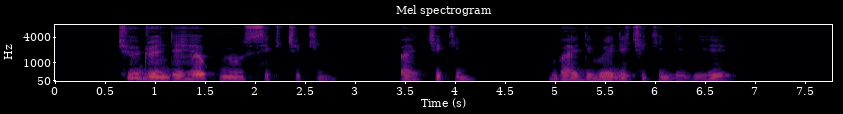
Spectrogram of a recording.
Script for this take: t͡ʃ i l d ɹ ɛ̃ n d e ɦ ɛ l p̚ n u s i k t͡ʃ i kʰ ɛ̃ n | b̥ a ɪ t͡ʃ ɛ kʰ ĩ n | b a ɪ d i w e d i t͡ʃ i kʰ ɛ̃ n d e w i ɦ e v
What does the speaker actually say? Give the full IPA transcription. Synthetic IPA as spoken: t͡ʃ i l d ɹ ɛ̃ n d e ɦ ɛ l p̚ n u s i k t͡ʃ i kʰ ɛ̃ n | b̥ a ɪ t͡ʃ i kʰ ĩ n | b a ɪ d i w e d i t͡ʃ i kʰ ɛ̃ n d e b i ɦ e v

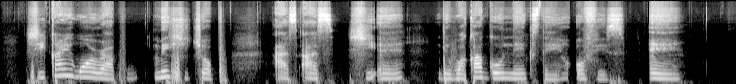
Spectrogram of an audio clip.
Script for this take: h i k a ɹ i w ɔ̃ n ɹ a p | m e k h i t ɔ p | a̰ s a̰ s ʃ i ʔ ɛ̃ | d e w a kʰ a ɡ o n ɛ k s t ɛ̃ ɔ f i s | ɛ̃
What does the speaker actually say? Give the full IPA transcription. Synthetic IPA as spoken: ʃ i k a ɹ i w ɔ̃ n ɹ a p | m e k ʃ i t͡ʃ ɔ p | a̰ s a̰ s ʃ i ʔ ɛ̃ | d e w a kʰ a ɡ o n ɛ k s t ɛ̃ ɔ f i s | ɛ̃

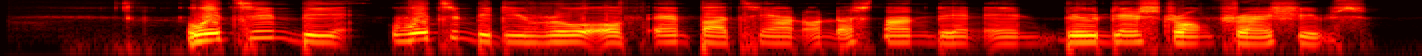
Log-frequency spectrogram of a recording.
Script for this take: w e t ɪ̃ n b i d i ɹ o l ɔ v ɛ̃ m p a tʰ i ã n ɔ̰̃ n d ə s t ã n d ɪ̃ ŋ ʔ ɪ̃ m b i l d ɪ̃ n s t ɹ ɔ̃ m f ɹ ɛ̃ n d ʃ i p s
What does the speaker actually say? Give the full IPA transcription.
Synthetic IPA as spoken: w e t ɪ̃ n b i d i ɹ o l ɔ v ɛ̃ m p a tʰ i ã n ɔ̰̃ n d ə s t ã n d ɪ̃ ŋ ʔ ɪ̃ n b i l d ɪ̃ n s t ɹ ɔ̃ ŋ f ɹ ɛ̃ n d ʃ i p s

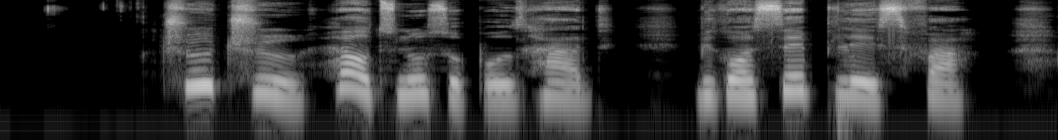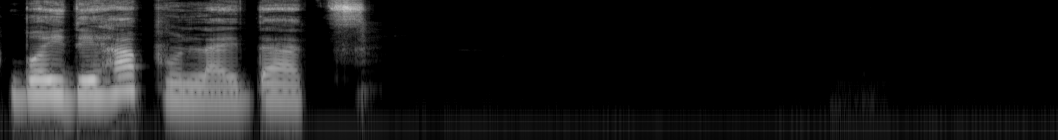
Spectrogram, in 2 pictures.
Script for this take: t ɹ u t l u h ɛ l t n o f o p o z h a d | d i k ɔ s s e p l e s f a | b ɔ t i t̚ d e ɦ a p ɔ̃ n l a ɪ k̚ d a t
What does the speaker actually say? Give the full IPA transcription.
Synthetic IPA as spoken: t ɹ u t ɹ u h ɛ l t n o s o p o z h a d | b i k ɔ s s e p l e s f a | b ɔ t i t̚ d e ɦ a p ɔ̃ n l a ɪ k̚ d a t

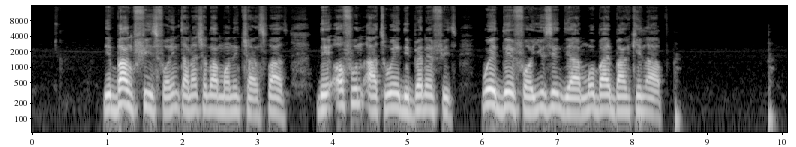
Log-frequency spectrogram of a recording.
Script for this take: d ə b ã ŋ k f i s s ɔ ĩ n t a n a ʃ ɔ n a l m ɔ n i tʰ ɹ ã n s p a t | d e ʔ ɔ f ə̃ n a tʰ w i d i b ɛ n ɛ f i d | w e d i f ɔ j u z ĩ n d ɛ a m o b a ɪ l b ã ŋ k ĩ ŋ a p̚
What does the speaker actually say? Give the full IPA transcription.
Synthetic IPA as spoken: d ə b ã ŋ k f i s f ɔ ĩ n t a n a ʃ ɔ n a l m ɔ n i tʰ ɹ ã n s p a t | d e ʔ ɔ f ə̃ n a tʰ w e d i b ɛ n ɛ f i t | w e d e f ɔ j u z ĩ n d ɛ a m o b a ɪ l b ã ŋ k ĩ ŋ a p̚

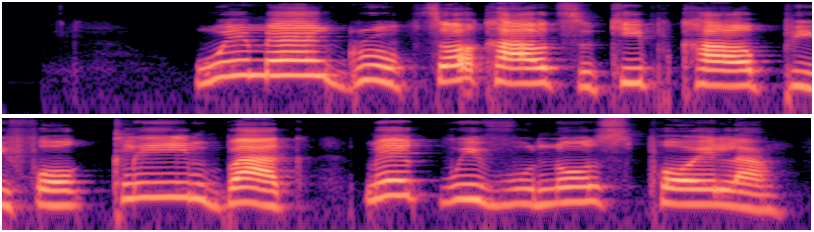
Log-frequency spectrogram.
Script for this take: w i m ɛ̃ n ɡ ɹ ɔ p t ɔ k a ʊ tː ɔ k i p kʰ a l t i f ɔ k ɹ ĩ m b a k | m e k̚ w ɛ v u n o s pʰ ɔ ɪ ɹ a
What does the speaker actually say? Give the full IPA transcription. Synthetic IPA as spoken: w i m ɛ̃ n ɡ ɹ u p t ɔ k a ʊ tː u k i p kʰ a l p i f ɔ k l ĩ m b a k | m e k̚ w i v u n o s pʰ ɔ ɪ l a

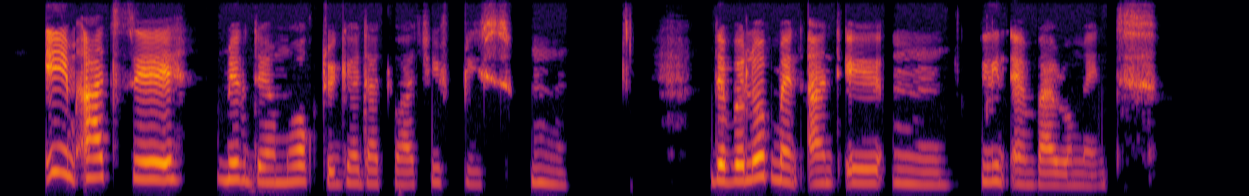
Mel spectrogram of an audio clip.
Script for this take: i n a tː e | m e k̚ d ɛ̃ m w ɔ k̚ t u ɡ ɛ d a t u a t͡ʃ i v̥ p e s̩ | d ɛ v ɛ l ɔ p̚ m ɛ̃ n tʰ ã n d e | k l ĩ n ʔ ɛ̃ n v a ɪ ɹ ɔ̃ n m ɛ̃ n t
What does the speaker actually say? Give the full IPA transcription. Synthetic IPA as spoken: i m a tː e | m e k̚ d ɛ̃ m w ɔ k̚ t u ɡ ɛ d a t u a t͡ʃ i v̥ p i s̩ | d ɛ v ɛ l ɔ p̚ m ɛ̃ n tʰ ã n d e | k l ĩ n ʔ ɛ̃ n v a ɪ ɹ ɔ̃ n m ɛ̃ n t

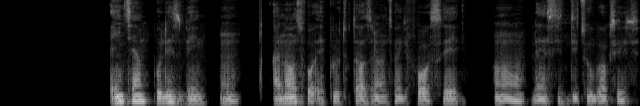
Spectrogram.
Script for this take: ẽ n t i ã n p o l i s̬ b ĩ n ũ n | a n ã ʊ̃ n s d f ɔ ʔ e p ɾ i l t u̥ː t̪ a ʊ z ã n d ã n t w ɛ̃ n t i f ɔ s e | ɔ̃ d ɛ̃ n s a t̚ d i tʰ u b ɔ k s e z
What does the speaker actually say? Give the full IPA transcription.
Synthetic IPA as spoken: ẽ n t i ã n p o l i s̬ b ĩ n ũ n | a n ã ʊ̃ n s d f ɔ ʔ e p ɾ i l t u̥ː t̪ a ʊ z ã n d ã n t w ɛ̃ n t i f ɔ s e | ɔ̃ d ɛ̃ n s i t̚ d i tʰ u b ɔ k s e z

